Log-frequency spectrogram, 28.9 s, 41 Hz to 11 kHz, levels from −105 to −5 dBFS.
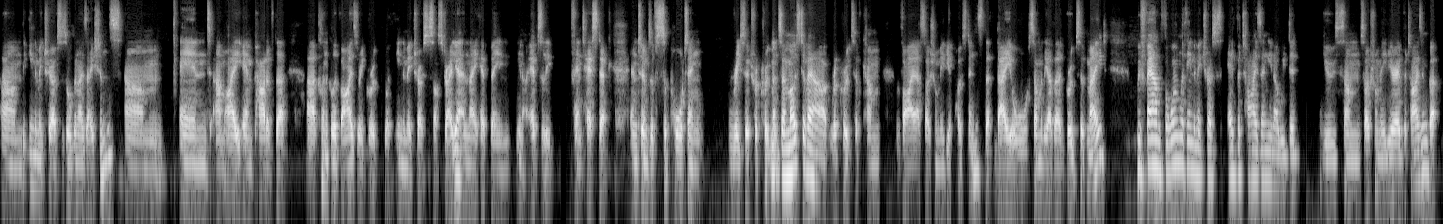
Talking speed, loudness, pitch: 150 wpm, -23 LUFS, 140 Hz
